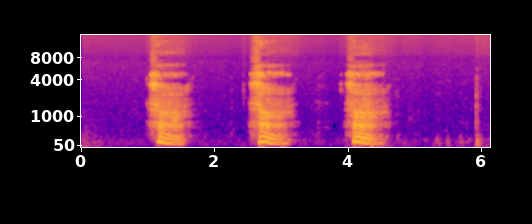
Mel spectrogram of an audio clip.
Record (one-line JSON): {"exhalation_length": "6.1 s", "exhalation_amplitude": 26803, "exhalation_signal_mean_std_ratio": 0.37, "survey_phase": "beta (2021-08-13 to 2022-03-07)", "age": "65+", "gender": "Male", "wearing_mask": "No", "symptom_none": true, "smoker_status": "Never smoked", "respiratory_condition_asthma": false, "respiratory_condition_other": false, "recruitment_source": "REACT", "submission_delay": "2 days", "covid_test_result": "Negative", "covid_test_method": "RT-qPCR"}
